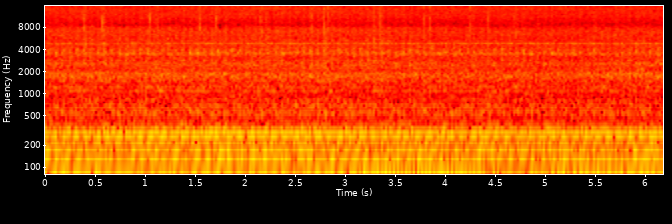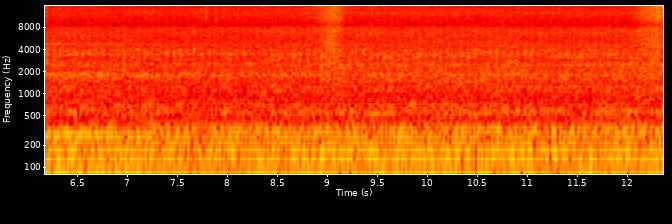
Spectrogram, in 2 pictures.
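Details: Supercharged engine on a standalone ECU with no idle control valve fitted, restarted after standing about 15 years, smoking: low unsteady tickover that sags and wavers, cutting out at idle; stalling at idle from missing idle control valve.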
